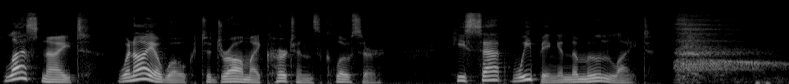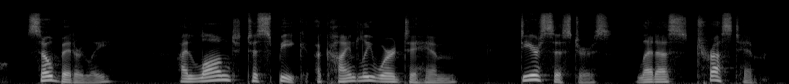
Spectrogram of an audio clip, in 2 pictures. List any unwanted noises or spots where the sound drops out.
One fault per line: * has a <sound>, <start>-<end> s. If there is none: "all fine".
* has a sigh, 6.7-8.0 s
